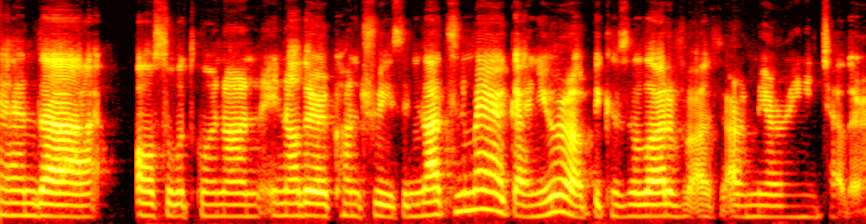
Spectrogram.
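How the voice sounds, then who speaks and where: A woman talks at a fairly quick pace in a fairly low pitch, with ordinary pitch variation and big swings in loudness. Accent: Spanish. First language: Spanish. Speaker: social media commentator. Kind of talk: casual chat.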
